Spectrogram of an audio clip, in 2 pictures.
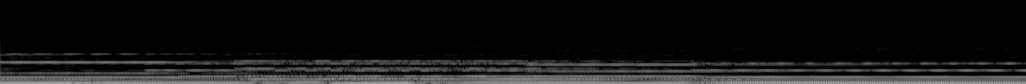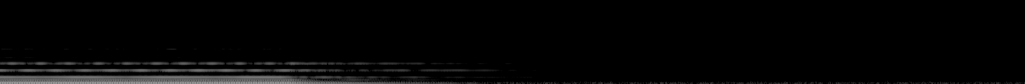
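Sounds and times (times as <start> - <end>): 
organ playing a lament: 0.0 - 14.5.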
